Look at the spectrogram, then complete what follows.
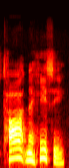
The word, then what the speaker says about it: Ta-Nehisi: His first name is Ta-Nehisi, Ta-Nehisi, and his surname is Coates, Coates.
